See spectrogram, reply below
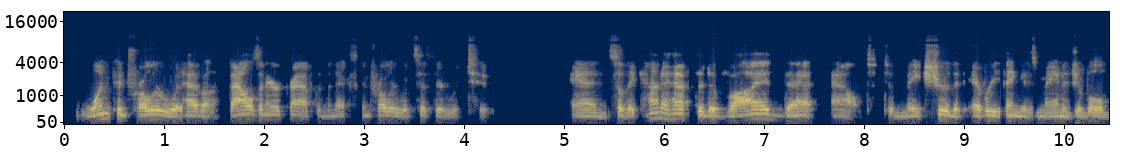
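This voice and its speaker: American guy, low kinda husky voice, explaining stuff step by step, really dry close sound. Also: no echo, dull audio. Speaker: air traffic controller answering questions. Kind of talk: explanatory Q&A talk to pilots.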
